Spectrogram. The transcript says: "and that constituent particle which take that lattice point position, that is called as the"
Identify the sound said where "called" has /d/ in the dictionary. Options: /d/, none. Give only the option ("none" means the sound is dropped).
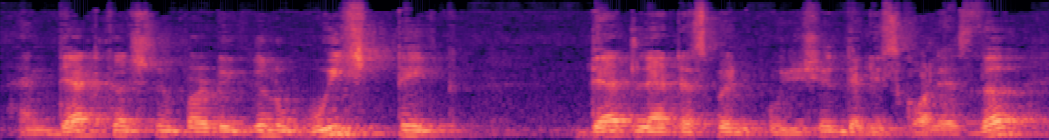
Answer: none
